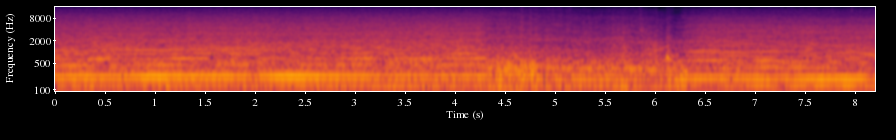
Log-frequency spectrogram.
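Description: A classic Datsun 240Z engine racing around a track in Assetto Corsa, a steady loud drone that dips and shifts pitch mid-run before climbing again, heard alone with no voices.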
